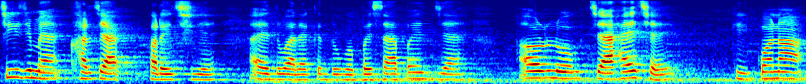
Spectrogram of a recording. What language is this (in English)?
Maithili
